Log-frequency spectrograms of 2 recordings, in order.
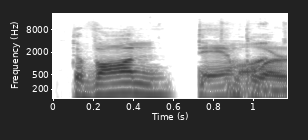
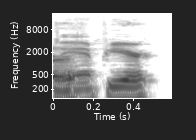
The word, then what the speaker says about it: Dampier: QB Devon Dampler. Dampier. Dampier. Devin Dampier. That's definitely an I in his name.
